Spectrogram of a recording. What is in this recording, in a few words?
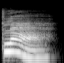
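"glare", British English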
